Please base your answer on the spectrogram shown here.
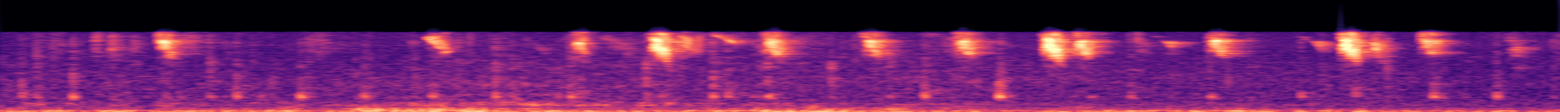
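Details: Sparrows in a garden on an evening in June, one or two adults with many young birds of the year feeding together; short bright chirps repeated irregularly, many birds calling over each other, with low background rumble.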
